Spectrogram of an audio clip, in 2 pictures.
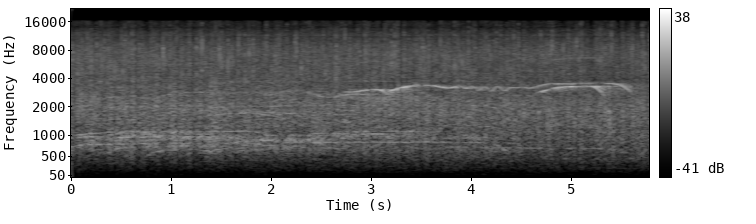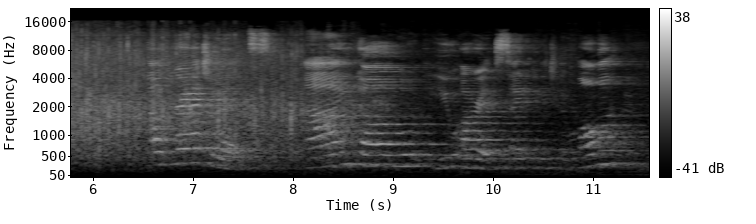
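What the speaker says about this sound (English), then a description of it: "Let's give them a round of applause." An audience at a graduation ceremony breaks into sustained applause that fills the first half, then fades as a speaker's voice takes over over the dying claps.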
